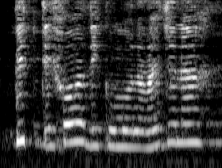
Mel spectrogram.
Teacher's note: در کلمه عجله میبینیم که جیم ساکن است، اینجا قلقله صورت میگیره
